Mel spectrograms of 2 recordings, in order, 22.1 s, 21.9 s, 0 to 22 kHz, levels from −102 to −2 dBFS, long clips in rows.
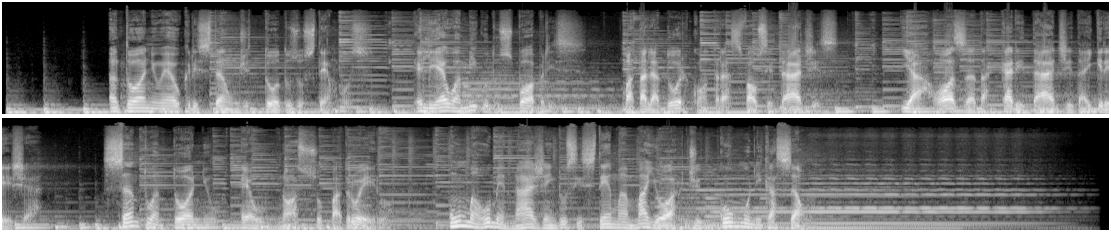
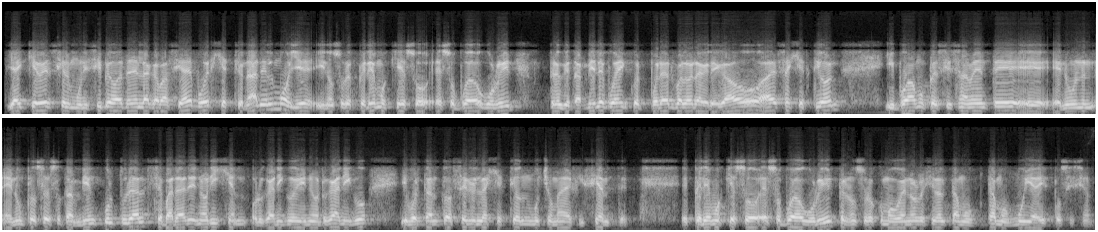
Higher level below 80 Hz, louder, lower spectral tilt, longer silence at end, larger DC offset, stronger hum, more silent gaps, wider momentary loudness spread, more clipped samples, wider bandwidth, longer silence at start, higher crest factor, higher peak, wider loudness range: first, -28 dBFS vs -56 dBFS; about the same, -17 LUFS vs -19 LUFS; about the same, -5.5 dB/octave vs -6 dB/octave; first, 0.7 s vs 0 s; second, under 0.1% vs 0.2%; neither; neither; first, 12 LU vs 6 LU; neither; first, 17 kHz vs 6.6 kHz; about the same, 0.05 s vs 0.05 s; about the same, 16 dB vs 18 dB; about the same, 0 dBFS vs -2 dBFS; about the same, 2 LU vs 2 LU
